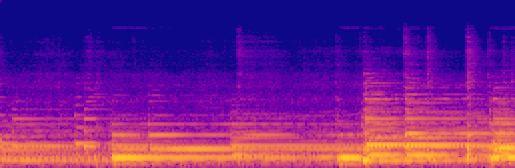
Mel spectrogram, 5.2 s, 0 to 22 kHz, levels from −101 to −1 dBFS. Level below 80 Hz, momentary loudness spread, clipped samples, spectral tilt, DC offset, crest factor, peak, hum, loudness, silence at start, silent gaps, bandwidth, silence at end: -52 dBFS; 13 LU; under 0.1%; -11.5 dB/octave; under 0.1%; 14 dB; -6 dBFS; none; -21 LUFS; 0 s; none; 4.2 kHz; 0 s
